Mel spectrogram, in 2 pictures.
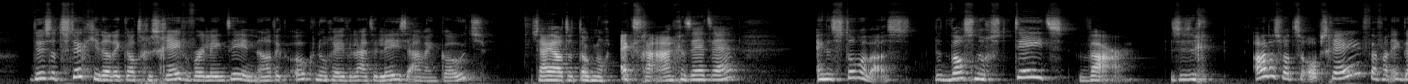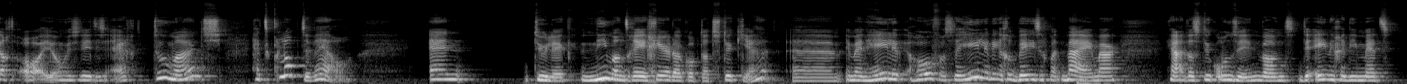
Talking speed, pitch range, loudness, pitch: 185 wpm, 190-235 Hz, -19 LUFS, 210 Hz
